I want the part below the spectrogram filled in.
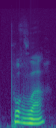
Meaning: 1. to equip, provide, endow someone 2. to fill (a seat, job vacancy) 3. to provide 4. to provide oneself 5. to appeal
- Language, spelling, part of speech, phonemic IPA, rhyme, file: French, pourvoir, verb, /puʁ.vwaʁ/, -waʁ, Fr-pourvoir.ogg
